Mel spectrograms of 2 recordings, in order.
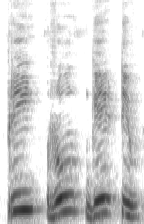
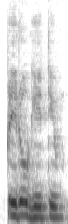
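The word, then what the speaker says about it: prerogative: अगर आपको इंग्लिश के किसी भी मीनिंग के आखिरी में इ लिखा मिले तो हम लोग इ का उच्चारण नहीं करते।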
